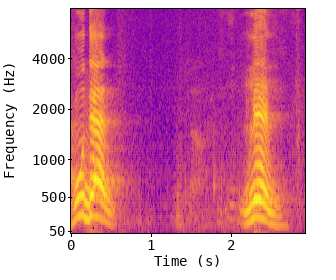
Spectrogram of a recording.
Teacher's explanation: another point is that now there is no ghunna.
